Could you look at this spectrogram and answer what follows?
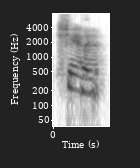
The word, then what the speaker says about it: Shanna: Shana, yeah.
